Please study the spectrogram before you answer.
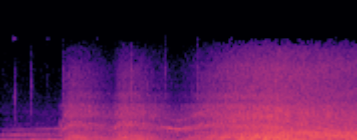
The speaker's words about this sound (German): Neben Maisfeld und Landwirtschaftsstraße, irgendwo im Herzen der Schweiz, liegt eine Modellflugpiste. Eine kleine Gruppe hat ihre Modellflieger und Drohnen mitgebracht. Die ersten sirren bereits in der Luft.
